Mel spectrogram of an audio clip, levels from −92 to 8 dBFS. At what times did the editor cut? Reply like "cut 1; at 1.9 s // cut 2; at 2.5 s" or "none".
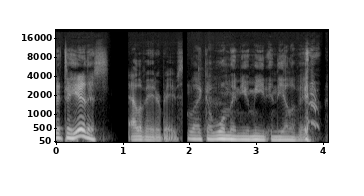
cut 1; at 0.9 s // cut 2; at 1.8 s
